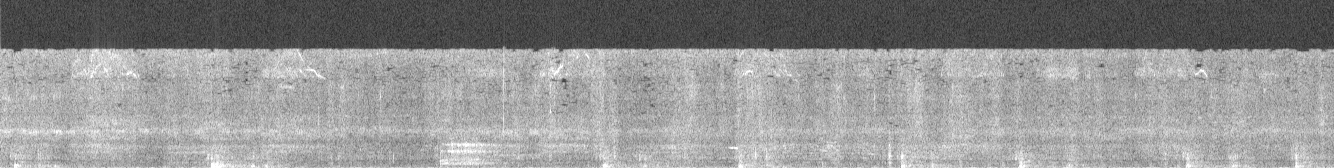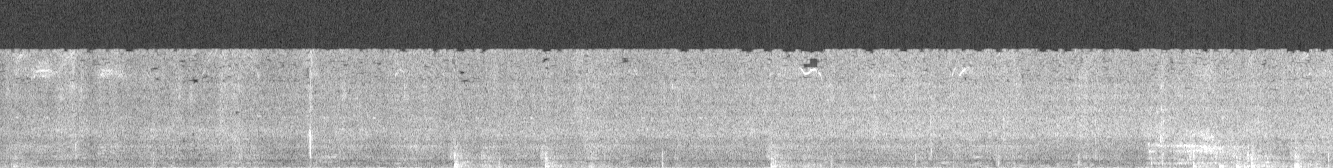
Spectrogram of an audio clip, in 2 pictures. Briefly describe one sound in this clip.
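Footsteps tap steadily on a stone path outdoors.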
